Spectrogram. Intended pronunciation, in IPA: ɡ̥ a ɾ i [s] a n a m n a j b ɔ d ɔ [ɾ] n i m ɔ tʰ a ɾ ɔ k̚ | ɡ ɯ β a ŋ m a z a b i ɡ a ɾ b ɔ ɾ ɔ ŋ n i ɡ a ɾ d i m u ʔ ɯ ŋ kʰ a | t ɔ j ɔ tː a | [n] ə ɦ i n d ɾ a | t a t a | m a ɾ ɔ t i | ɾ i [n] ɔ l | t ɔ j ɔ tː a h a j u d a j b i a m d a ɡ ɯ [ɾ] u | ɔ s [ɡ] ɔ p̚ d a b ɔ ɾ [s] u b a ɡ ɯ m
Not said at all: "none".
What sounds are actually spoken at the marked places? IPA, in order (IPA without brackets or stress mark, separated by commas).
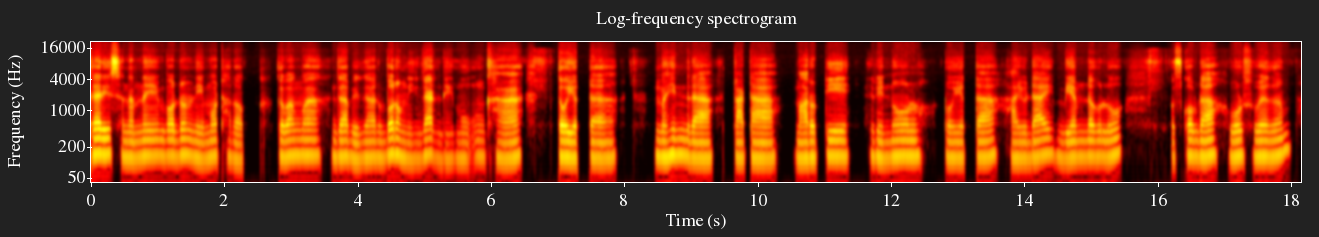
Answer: s, l, m, n, l, k, s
